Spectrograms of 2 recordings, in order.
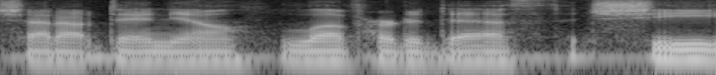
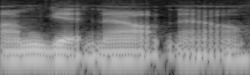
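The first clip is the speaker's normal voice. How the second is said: imitated calm, very quiet voice. Retelling what a big man in the ambulance said to you, imitating a calm, quiet voice. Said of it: "very calmly, very quietly says".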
